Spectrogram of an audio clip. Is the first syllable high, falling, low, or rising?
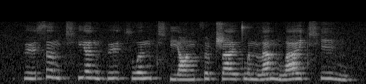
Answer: rising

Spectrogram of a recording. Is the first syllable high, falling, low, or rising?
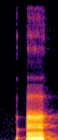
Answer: low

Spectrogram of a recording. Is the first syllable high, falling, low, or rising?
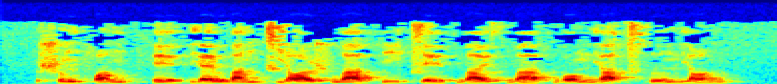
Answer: falling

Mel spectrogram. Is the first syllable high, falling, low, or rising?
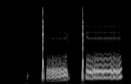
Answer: rising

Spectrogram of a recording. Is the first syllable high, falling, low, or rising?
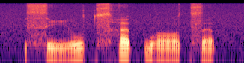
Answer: rising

